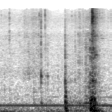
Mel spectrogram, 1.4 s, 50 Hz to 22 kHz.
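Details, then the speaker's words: 2004–09 2nd-gen Prius inverter coolant pump, brand-new Aisin replacement, run alone by pressing power button twice without brake, reservoir cap off: quiet steady whirring motor hum with light clicks; normal. "So, this noise is what a brand new as pump sounds like. It's just a worring sound. It's a motor."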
